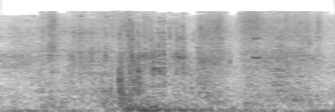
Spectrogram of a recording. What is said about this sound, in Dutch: En de deur gaat dicht.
